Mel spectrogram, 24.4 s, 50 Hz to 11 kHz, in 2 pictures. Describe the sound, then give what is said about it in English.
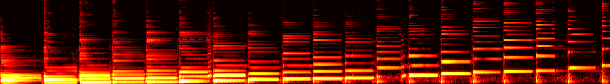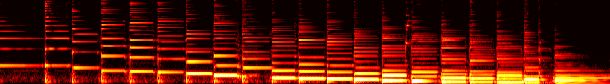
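Guitar playing the G blues scale from fret 3 up to fret 15 and back down, plucked one note at a time in a steady, even rhythm, rising in pitch and then falling, with no voices. “Way up and down from fret 3 right up to fret 15 using the G blues scale.”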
